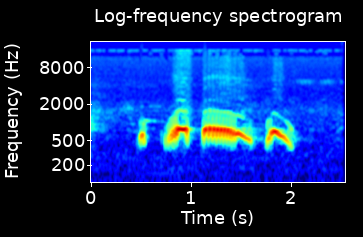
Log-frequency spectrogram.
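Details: Spotted dove phrase in the 'thúc + gáy gọi' style: a brief pip, then a swelling rising coo, a long rapidly pulsed coo sinking in pitch and a rounded final coo, with no other sounds.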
